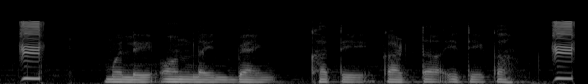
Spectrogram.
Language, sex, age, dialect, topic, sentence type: Marathi, male, 25-30, Varhadi, banking, question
